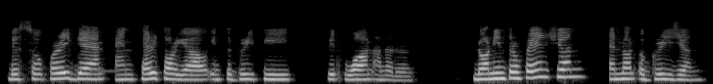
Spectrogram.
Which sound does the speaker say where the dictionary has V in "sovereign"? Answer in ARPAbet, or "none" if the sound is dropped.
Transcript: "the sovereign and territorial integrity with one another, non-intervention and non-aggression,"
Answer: P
